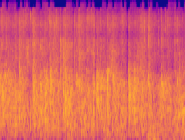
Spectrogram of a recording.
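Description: Congregation at a Christian testimony gathering clapping in thanks, a dense, steady wash of applause filling the whole moment without pause.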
